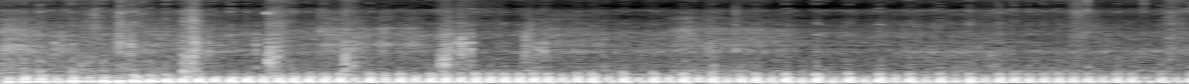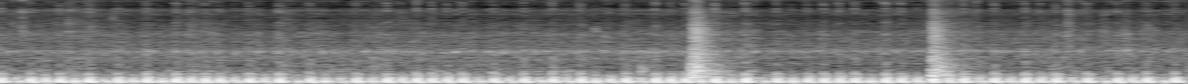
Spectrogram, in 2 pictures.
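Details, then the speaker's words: T-Rex go-kart after crash repair, A-frames realigned, test drive with lower shock bolt missing: small engine chugs steadily with occasional sharp thumps as the loose shock bangs. "The shock hooked up, so that's a banging noise."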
